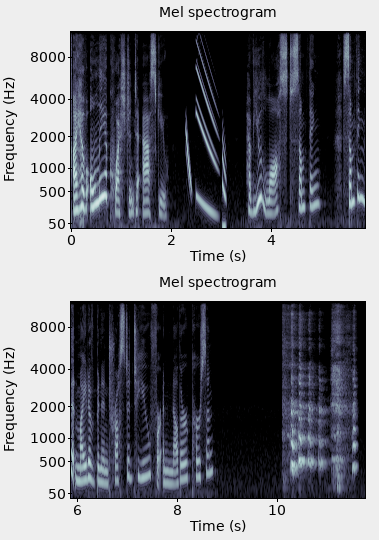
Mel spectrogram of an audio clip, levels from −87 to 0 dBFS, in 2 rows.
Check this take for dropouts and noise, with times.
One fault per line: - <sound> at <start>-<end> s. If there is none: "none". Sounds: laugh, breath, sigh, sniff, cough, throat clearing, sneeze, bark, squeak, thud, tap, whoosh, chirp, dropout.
- chirp at 2.3-3.1 s
- laugh at 10.1-11.6 s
